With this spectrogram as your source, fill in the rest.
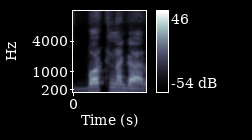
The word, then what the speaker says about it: Borknagar: the correct position is borknagar right yes okay okay you push the first syllable okay okay um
